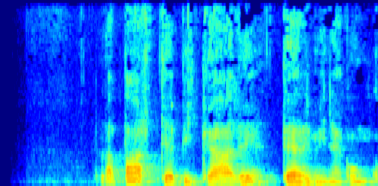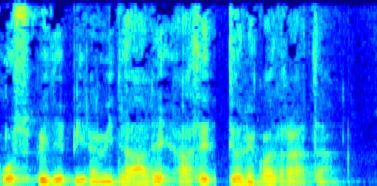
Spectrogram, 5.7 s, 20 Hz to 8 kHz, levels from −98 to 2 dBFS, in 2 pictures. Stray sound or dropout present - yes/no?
yes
